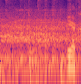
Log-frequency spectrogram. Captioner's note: crowd cheering; film rolling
